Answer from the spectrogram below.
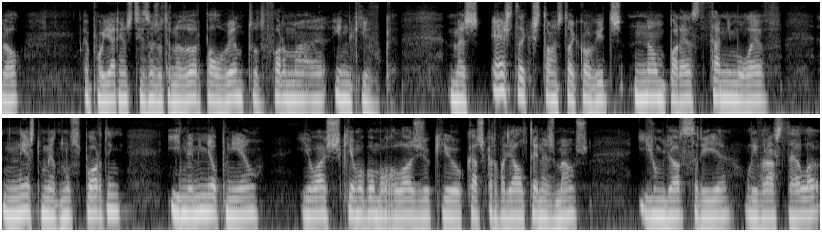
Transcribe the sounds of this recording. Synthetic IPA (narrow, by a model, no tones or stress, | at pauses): ɣɛlˠ | ɐpojaɾ̃ɐʒd̪sizõj̃ʒd̪ut̪ɾejnɐðoɾpɾɔlˠuẽnt̪uðɨfɔɾmɐinɨkivukɐ̥ | mɐʃɛʃt̪ɐkɨ̥ʃt̪ɐ̃w̃d̪t̪ɔjkɔvit̪ʒnɐ̃w̃mpɐɾɛsðanĩmulˠɛvneʃt̪mumẽnt̪unuspɔɾt̪ĩɡ | inɐmiɲɐɔpniɐ̃w̃ | ewaʃu̥kɛumɐβõmbɐʁɨlˠɔʒjukʰɨukaɾʁuʃkɐɾvɐʎalˠt̪ɐ̃j̃nɐʒmɐ̃w̃ʃ | iumʎɔɾsɨɾiɐlˠivɾaɾsðɛlˠɐ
